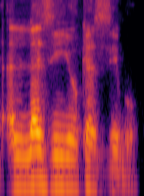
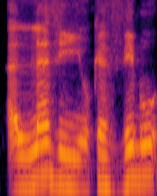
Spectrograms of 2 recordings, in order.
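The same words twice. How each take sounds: First: The dhal is pronounced like a z sound. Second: The dhal is pronounced like a voiced th sound. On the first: The speaker calls it wrong. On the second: The speaker calls it right.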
